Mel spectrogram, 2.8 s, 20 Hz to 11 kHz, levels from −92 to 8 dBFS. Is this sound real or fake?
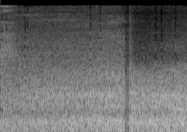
real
